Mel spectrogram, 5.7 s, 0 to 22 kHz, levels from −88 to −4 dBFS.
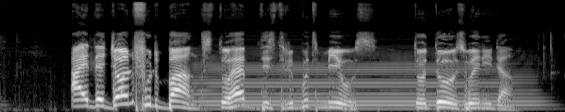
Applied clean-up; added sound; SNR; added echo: none; Wind instrument, woodwind instrument; 17 dB; none.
